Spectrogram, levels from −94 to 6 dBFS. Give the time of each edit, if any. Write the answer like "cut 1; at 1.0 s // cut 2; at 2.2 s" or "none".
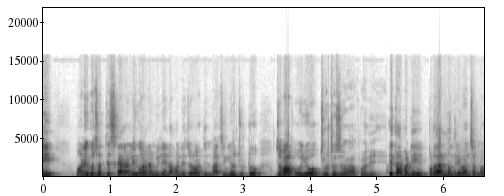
cut 1; at 5.1 s

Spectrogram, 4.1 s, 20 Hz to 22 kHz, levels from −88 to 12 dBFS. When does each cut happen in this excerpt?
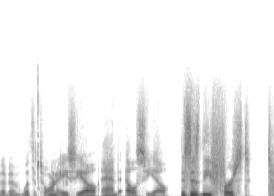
cut 1; at 2.6 s

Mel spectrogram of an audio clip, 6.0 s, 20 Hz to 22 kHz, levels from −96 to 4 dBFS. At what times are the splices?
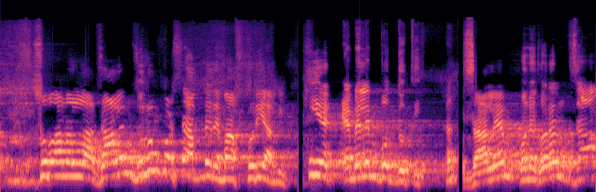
cut 1; at 2.9 s // cut 2; at 4.6 s

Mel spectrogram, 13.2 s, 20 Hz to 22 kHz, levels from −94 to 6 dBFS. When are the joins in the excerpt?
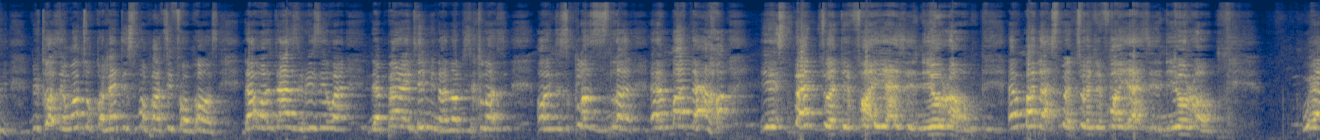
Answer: none

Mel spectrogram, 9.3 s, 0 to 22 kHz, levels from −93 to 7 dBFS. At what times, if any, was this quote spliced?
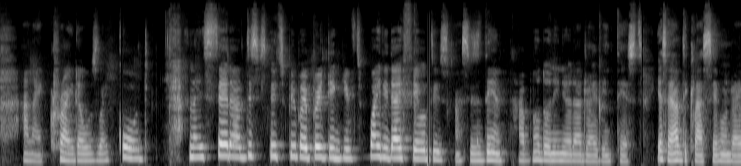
none

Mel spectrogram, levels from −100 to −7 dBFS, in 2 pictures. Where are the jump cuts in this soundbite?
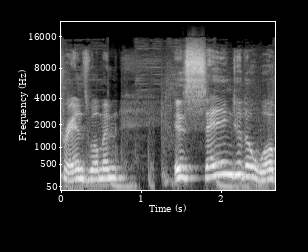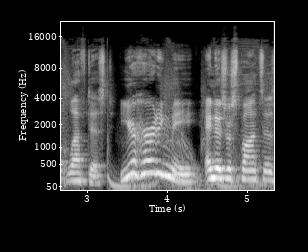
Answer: none

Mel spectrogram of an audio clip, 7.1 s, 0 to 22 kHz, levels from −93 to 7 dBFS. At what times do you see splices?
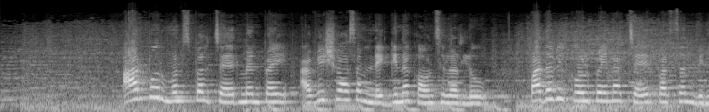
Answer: cut 1; at 1.1 s

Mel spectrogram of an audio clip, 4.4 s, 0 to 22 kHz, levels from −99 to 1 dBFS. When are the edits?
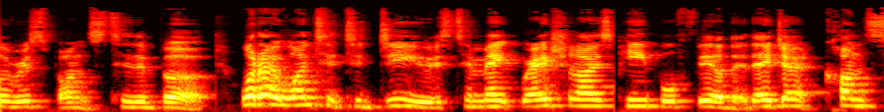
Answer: cut 1; at 1.0 s // cut 2; at 3.1 s

